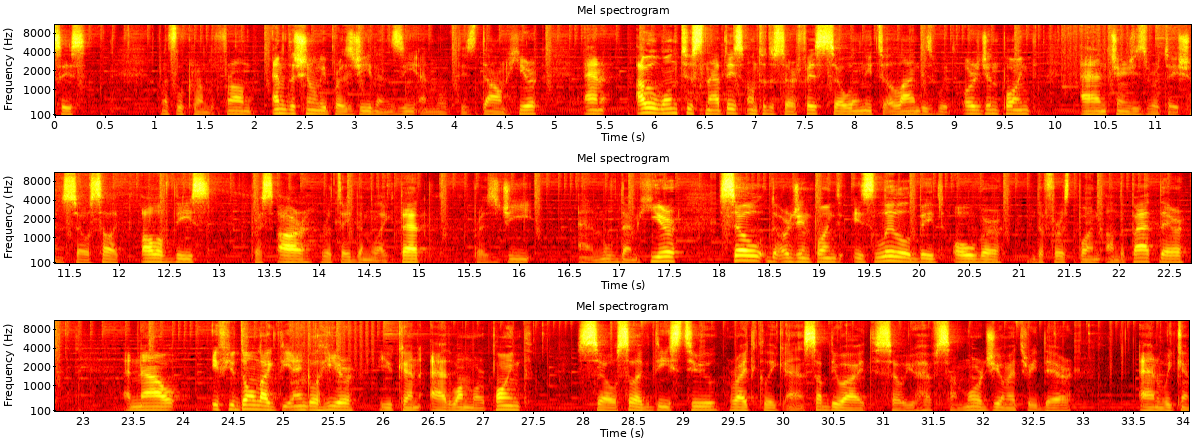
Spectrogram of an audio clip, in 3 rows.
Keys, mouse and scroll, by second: 0.6 KP_1, 1.7 g, 11.1 click, 12.8 r, 15.1 g, 22.6 click, 23.8-24.9 scroll down 3, 24.9 shift+middle click, 25.4-26.8 scroll up 2, 26.8-27.4 scroll up 1, 27.4 click, 28.3 shift+click, 28.9-30.4 right drag, 30.4 click, 31.4 g, 32.9 click, 33.7 click.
